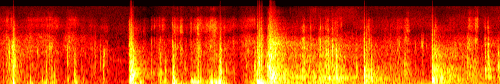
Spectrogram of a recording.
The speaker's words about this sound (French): range ses papiers sur le bureau et les met en pile.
